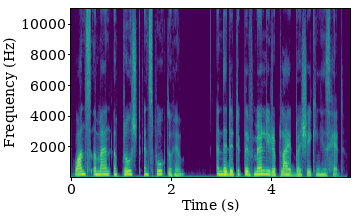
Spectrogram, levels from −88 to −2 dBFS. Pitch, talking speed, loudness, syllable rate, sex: 195 Hz, 180 wpm, -18 LUFS, 5.9 syllables/s, female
